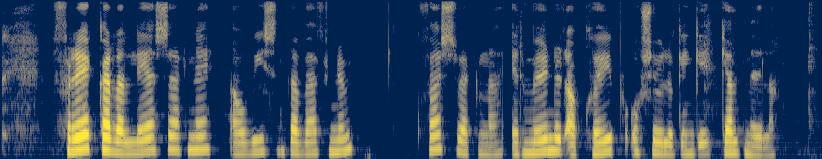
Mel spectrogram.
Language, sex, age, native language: Icelandic, female, 20-29, Icelandic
